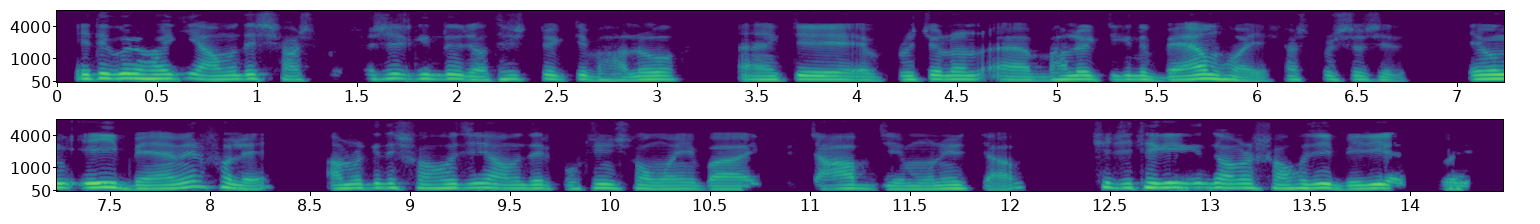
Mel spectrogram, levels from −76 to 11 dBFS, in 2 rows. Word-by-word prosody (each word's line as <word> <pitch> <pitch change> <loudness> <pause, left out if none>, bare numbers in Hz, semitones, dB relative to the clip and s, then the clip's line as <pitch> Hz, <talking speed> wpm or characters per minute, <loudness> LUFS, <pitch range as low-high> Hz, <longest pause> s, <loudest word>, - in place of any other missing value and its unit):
এতে 175 - +4
করে 190 0 +7
হয় 175 - +5
কি, 190 - -4
আমাদের 160 +3 +1
শ্বাস-প্রশ্বাসের 165 +5 -6
কিন্তু 175 0 +1
যথেষ্ট 150 +4 -3
একটি 135 - -4
ভালো 130 +4 0 0.5
আ - - -3
একটি 155 +4 -1 0.5
প্রচলন 150 +1 +1 0.2
এ - - -3 0.2
ভালো 145 +1 +2
একটি 145 - -9
কিন্তু 150 -2 +1
ব্যায়াম 155 +6 +4
হয় 115 -4 -2
শ্বাস-প্রশ্বাসের 140 -3 -7 0.4
এবং 170 +1 +7 0.2
এই 190 - +9
ব্যায়ামের 150 +10 +1
ফলে 160 -10 +1 0.4
আমরা 155 +3 +2
কিন্তু 175 0 0
সহজেই 165 +3 +1
আমাদের 150 +1 0
কঠিন 160 +4 -1
সময় 135 -1 -2
বা 125 - -1 0.2
একটু - - -39
চাপ 140 +4 -2
যে 130 - -3
মনের 140 +3 +1
চাপ - - -6 0.4
সেটি 180 -3 0
থেকেই 185 0 +5
কিন্তু 180 0 0
আমরা 170 0 +1
সহজেই 160 +3 +3
বেরিয়ে 150 +3 +4
আসতে - - -27
পারি। 130 -1 -3
155 Hz, 180 wpm, -20 LUFS, 140-170 Hz, 0.5 s, এই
